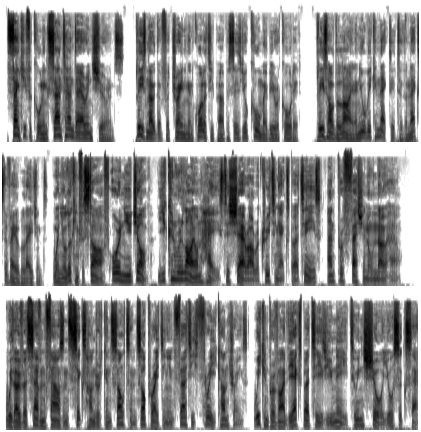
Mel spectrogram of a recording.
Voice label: Telephone

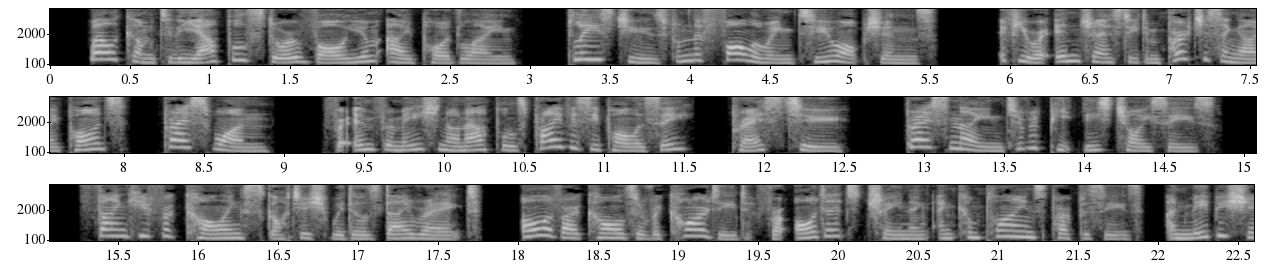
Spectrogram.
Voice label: telephone

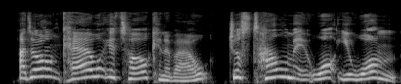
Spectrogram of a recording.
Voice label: northern accent

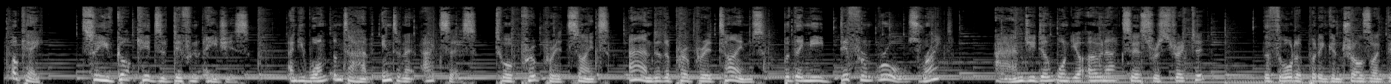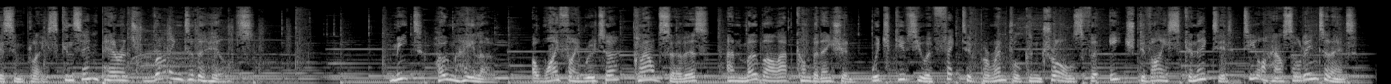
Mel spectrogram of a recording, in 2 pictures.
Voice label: Friendly

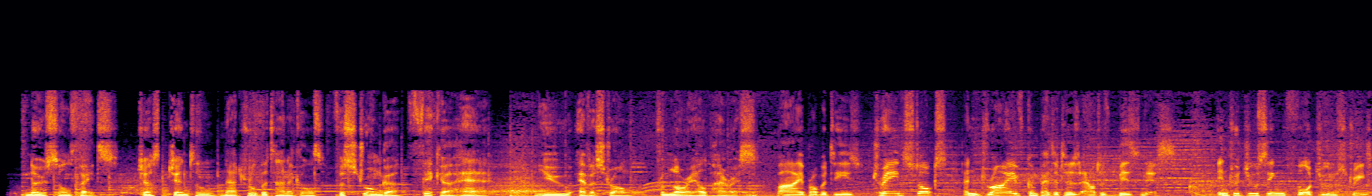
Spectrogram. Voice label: Commercial

